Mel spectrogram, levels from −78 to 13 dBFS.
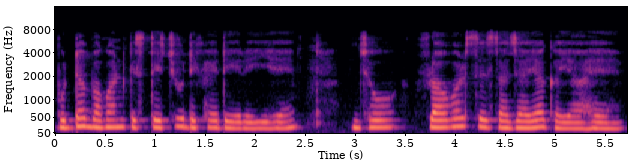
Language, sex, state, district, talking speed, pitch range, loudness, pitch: Hindi, female, Arunachal Pradesh, Lower Dibang Valley, 145 wpm, 190-210 Hz, -16 LUFS, 200 Hz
